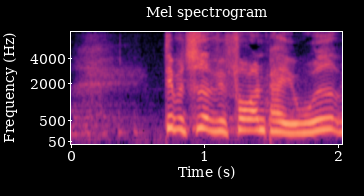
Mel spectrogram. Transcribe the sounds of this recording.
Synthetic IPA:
d̥e̝b̥et͡sʰy̰ð̰ˠɐʋifɒ̰e̝npʰæɐio̝ːðˠəʋ

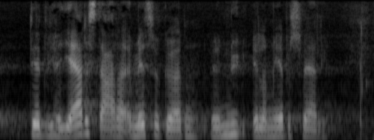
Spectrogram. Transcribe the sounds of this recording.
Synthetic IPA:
d̥eædʋiɦɑ̈jæɐɾ̥əsd̥ɑ̰̈ːɾɐæɐmet͡sʰe̝æɡ̥ɶːɐd̥enny̰ːelɐme̝ːɐb̥e̝sʋæɐ̰li

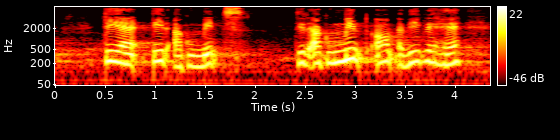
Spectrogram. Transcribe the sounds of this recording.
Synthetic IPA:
d̥e̝æɐd̥e̝e̝d̥ɑ̈ɡ̥umen̰d̥ | d̥e̝edɾɑ̈ːɡ̥umen̰d̥ɒ̽m̰ʔæʋie̝ɡ̥əʋe̝ɦæ

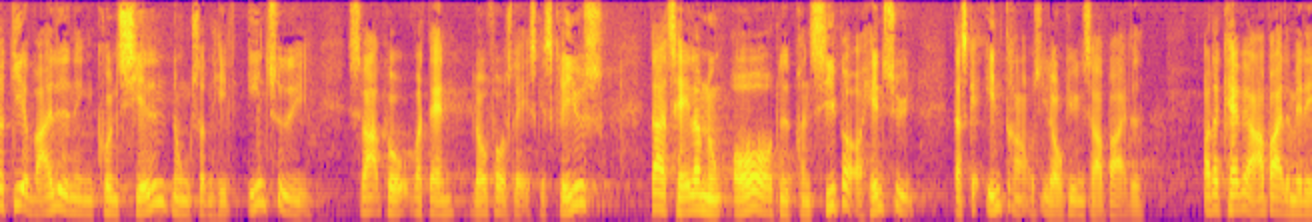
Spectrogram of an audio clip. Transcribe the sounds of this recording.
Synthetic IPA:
sɒ̽ɡ̥iɐ̰ʋɑ̈ɪle̝ðˠne̝ŋn̩kʰɔ̽nɕjeln̩no̝ːn̩sɒ̽d̥n̩he̝̰ːld̥e̝nt͡sʰyð̰ˠiə | sʋɑ̰̈ːpʰɒ̽ʋɒd̥ænlɒʊfɒːslɛ̰ɪsɡ̥æsɡ̥ʁiːʊəs | d̥ɑ̈æɐt͡sʰɛːləɒ̽mno̝ːn̩ɒʊɐɒːd̥nəð̞̩ˠəpʰʁɛnsib̥ɐʔɒ̽hensy̰ːn | d̥ɑ̈sɡ̥æʔe̝nd̥ʁɑ̰̈ːʊsilɒʊɡ̥iʊne̝ŋsɑ̈ːb̥ɑ̈ɪ̰d̥ð̩ˠ | ɒ̽ɾ̥ɑ̈kʰæʋiɑ̈ːb̥ɑ̈ɪ̰d̥əmeɾ̥e

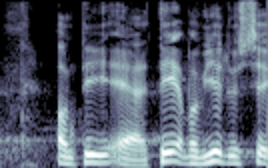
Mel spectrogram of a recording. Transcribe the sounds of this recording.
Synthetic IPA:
ɒ̽md̥e̝æɐd̥æɐ̰ʋɒʋihɑ̈løsd̥t͡sʰe̝

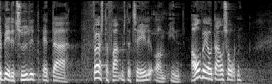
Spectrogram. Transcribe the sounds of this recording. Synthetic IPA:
sɒ̽bliɐɾ̥e̝t͡sʰyːð̞ˠlid̥æd̥ːɑ̈æɐ | fɶɐsd̥ɒ̽fʁam̰əsd̥æɐt͡sʰɛːləʔɒ̽me̝n | ɑ̈ʊʋæɐʊd̥ɑ̈ʊsɒ̰ːd̥n̩

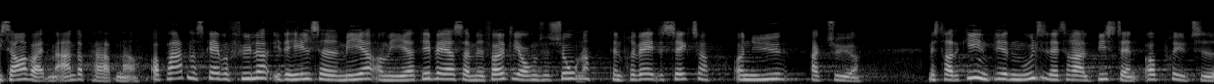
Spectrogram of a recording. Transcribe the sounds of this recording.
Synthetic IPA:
isɑ̈mɑ̈ːbɑ̈ɪd̥əmeʔɑ̈nd̥ʁɐpʰɑ̈ːd̥nɐːʔɒ̽pʰɑ̈ːd̥nɐsɡ̥ɛ̰ːb̥ɐfylɐʔid̥e̝he̝ːlət͡sʰɛːð̞̩ˠme̝ːɐʔɒ̽me̝ːɐd̥e̝ʋæːɐsɑ̈ɪmeðˠfɒ̽lɡ̥əliəɒɡ̥ænis̬æɕo̝̰ːnɐd̥enpʰʁiʋɛ̰ːd̥əseɡ̥̚t͡sʰɒʔɒ̽nyːɑ̈ɡ̥̚t͡sʰø̰ːɐ | mesd̥ʁɑ̈t͡sʰe̝ɡ̥ḭːn̩b̥liɐd̥enmult͡sʰilæt͡sʰəʁɑ̰̈ːləb̥isd̥æn̰ɒ̽pʰʁiʊt͡sʰe̝̰ːɐð

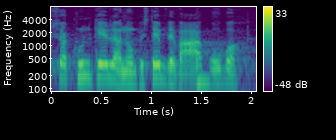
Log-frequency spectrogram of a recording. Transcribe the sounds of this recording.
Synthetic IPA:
sɒ̽kʰunɡ̥el̰ɐno̝ːn̩b̥e̝sd̥em̰d̥əʋɑ̈ːɡ̥ʁub̥ɐ

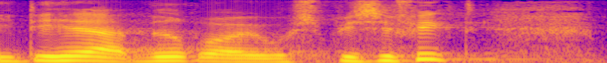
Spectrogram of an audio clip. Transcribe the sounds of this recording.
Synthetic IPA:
iːd̥e̝hæɐ̰ʋe̝ðˠʁœ̰ɐjo̝sb̥e̝s̬ifiɡ̥̚d̥

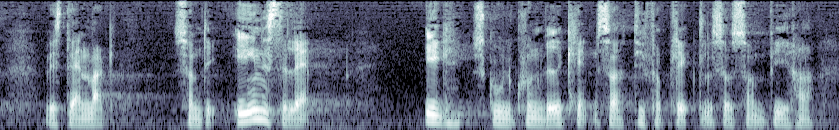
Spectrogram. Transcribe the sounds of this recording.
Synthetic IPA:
ʋe̝sd̥ænmɑ̈ɡ̥ | sɒ̽md̥e̝e̝ːnəsd̥əlæn̰ | e̝ɡ̥əsɡ̥uləkʰunəʋe̝ð̞ˠkʰen̰əsɑ̈ɪd̥ifɒ̽pʰle̝ɡ̥̚d̥l̩sɐsɒ̽mʋihɑ̈

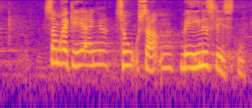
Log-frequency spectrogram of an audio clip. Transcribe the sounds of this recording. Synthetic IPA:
sɒ̽mʁɛɡ̥e̝ɐ̰eŋɐt͡sʰo̝̰ːsɑ̈m̰n̩mee̝ːnəsle̝sd̥n̩

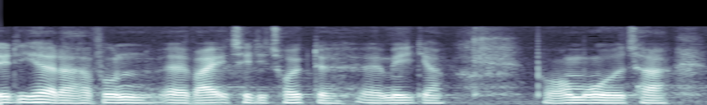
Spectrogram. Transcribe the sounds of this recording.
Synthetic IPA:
ed̥iɦeɐ̰ɾ̥ɑ̈ɦɑ̈fɔ̽nð̩ˠʋɑ̈ɪ̰t͡sʰe̝ld̥it͡sʰʁœɡ̥d̥əme̝̰ːd̥jɐ | pʰɒ̽ɒ̽mʁɔ̽ːð̞ˠð̩ˠhɑ̈

